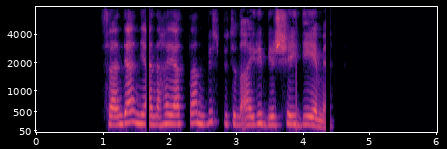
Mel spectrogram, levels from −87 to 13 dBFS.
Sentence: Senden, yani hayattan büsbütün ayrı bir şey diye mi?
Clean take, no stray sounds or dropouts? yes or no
no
